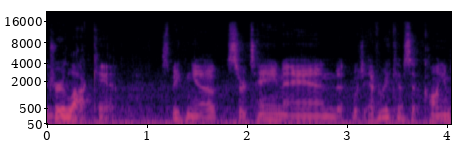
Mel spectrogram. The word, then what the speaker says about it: Surtain: So it is pronounced Surtain, so we have been saying it incorrectly. I kind of hate that, but sorry, Surtain.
